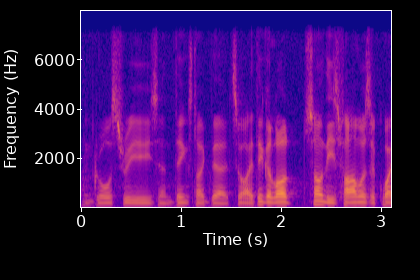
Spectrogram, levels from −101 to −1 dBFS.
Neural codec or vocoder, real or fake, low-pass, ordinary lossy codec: none; real; 7.2 kHz; none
